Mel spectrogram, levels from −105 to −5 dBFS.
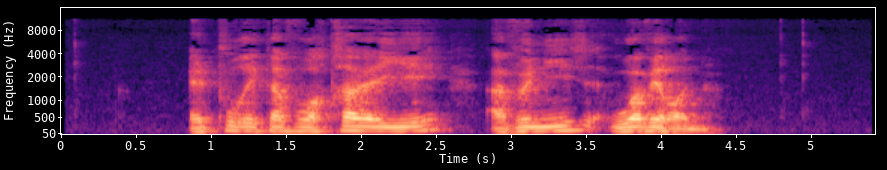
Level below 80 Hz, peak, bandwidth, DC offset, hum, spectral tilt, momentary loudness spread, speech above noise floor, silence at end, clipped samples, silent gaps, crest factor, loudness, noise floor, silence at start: -46 dBFS; -4 dBFS; 11.5 kHz; under 0.1%; none; -7 dB/octave; 15 LU; 45 dB; 1.05 s; under 0.1%; none; 18 dB; -20 LUFS; -64 dBFS; 0.85 s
